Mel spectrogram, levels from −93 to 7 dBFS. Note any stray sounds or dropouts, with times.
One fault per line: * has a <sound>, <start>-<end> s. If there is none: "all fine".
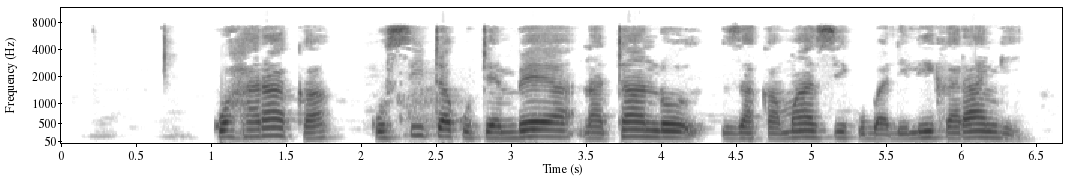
all fine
